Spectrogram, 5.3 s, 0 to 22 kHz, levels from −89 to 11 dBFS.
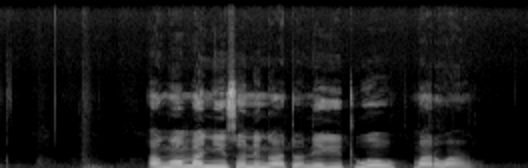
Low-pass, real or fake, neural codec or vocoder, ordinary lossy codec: none; real; none; none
